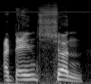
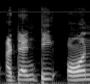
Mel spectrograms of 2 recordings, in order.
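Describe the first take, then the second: First: The ending sounds like 'shun'. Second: The ending sounds like 'tee-on'. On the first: The speaker calls it right. "इसलिए इसे पढ़ते हैं अटेंशन" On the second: The speaker calls it wrong. "इसे अटेंटी ऑन नहीं पढ़ते"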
